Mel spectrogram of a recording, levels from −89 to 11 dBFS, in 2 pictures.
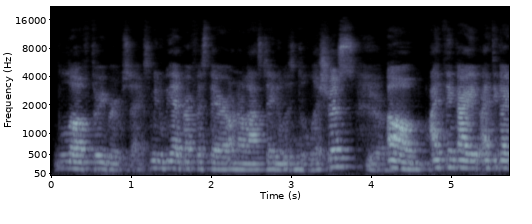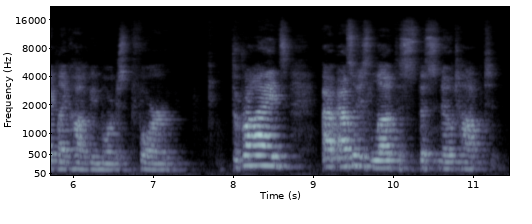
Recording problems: off-mic speech; far
room echo; slight; dies away in 0.4 s

